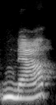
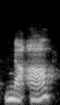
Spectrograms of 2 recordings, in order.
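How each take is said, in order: First: It is said plainly, as one short word. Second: It is said in a Filipino accent, vowels spelled out.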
